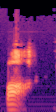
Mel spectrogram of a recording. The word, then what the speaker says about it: Bacque: Now, Back is spelled B-A-C-Q-U-E. That's why I pronounced it Bach.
